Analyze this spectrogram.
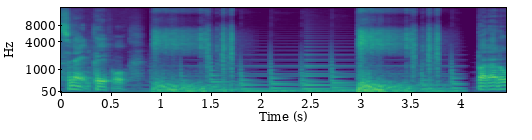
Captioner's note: gun shooting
